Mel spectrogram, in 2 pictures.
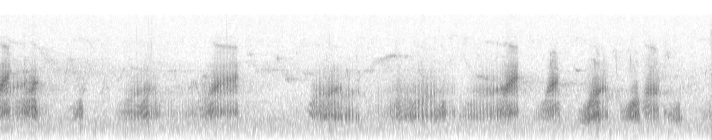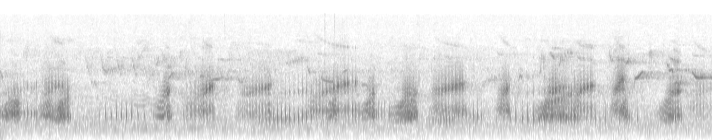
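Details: Wild toads and frogs croaking together: a long stretch of raspy, pulsed calls repeated roughly every half second, many animals overlapping and building into a busy, uneven chorus.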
